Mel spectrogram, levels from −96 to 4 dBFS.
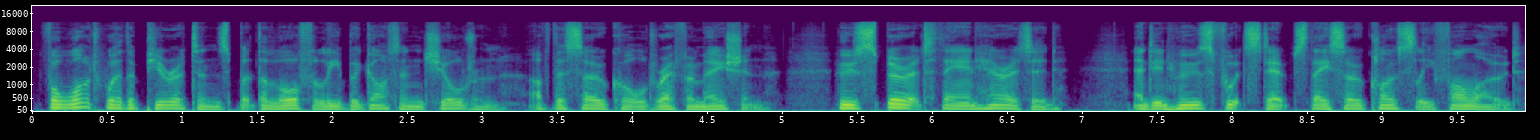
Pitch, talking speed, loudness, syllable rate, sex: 100 Hz, 165 wpm, -19 LUFS, 5.6 syllables/s, male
